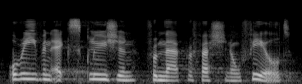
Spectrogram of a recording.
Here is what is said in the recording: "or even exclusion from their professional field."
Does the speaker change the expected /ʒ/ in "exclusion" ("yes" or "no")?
no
